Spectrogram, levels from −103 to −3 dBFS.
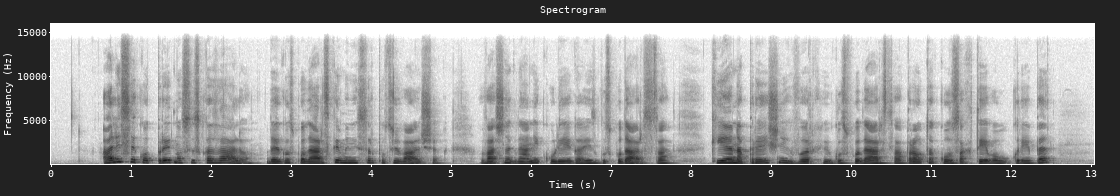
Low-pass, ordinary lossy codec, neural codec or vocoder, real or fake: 14.4 kHz; none; none; real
